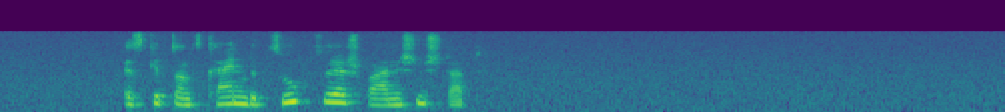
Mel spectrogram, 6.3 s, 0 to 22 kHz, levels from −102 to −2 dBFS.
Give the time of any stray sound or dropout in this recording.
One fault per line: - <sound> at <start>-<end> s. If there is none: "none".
none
